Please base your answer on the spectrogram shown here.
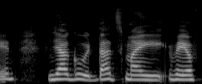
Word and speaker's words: Jagut: Jagut. That's my way of pronunciation.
